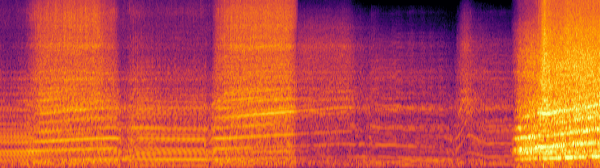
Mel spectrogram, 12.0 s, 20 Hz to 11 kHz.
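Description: A V10 Audi R8 with a six-speed manual gearbox accelerating hard: the engine note climbs through the revs, drops briefly at each gear change, then surges to a loud, close roar at the end.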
